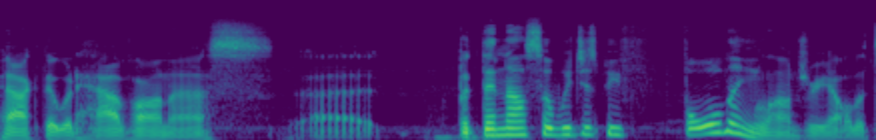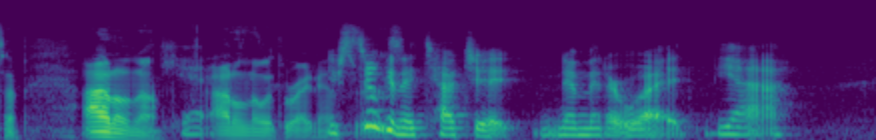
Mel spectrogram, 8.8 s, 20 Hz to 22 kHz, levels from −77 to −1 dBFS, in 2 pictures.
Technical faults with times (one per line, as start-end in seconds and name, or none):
none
